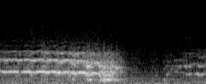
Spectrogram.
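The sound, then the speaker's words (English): A horse named Tarzan lets out a single shrill, wavering whinny that slides downward and cuts off after about a second, leaving a quieter low rumble behind. No one speaks. “Well, that was Tarzan again.”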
